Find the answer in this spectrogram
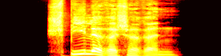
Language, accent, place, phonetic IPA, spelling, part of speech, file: German, Germany, Berlin, [ˈʃpiːləʁɪʃəʁən], spielerischeren, adjective, De-spielerischeren.ogg
- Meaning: inflection of spielerisch: 1. strong genitive masculine/neuter singular comparative degree 2. weak/mixed genitive/dative all-gender singular comparative degree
